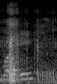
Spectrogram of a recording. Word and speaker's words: Leif: his name is Leif, spelled the Viking way. Technically pronounced Leif, but I say it Leif because I feel like it's easier.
